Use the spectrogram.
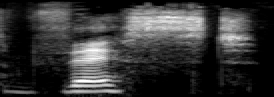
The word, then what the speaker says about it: vest: That's vest with a V.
